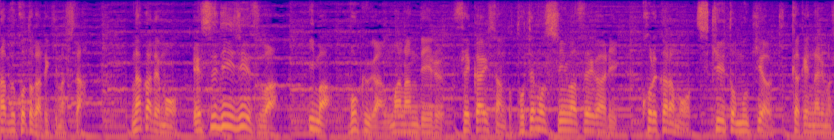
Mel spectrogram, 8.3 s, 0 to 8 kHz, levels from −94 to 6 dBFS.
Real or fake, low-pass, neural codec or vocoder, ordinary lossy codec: real; none; none; none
